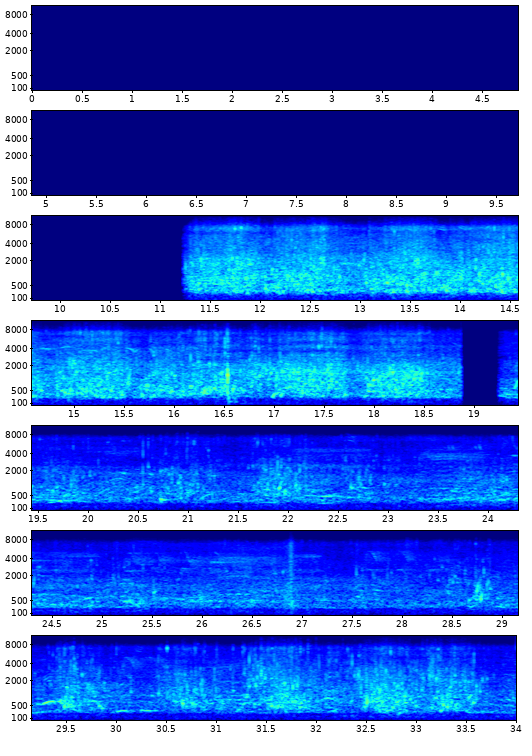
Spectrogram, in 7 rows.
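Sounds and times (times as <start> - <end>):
floodwater rushing: 11.3 - 25.5, 26.2 - 34.0.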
